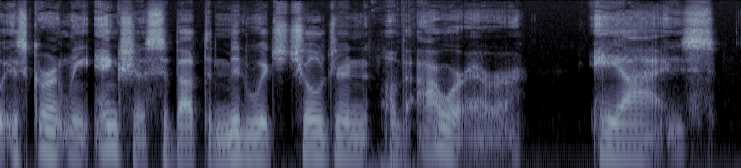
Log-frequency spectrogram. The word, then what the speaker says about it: Midwich: Interestingly, the name midwich sounds much like midwife, but with the emphasis of witch, modifying the second syllable.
